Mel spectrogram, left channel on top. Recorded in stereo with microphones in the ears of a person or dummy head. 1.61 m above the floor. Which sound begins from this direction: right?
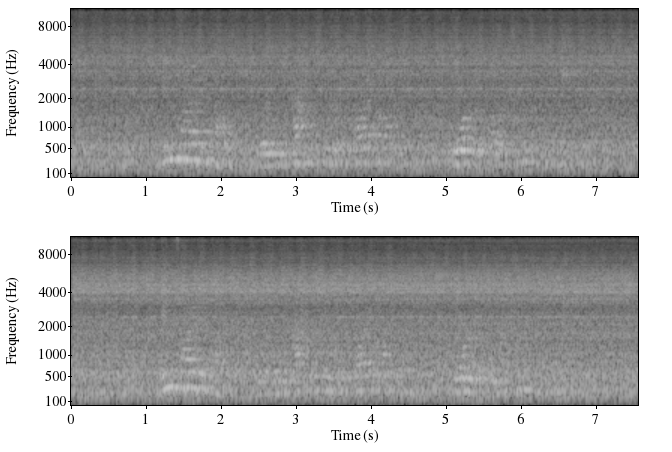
A woman speaking, at 1.2 s.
